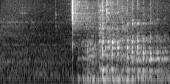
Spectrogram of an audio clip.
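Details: A male lion at a zoo, originally from Asahiyama Zoo in Hokkaido, bursts into a deep, rough angry roar after a brief quiet at a staff member he dislikes, linked to injections as a cub, while being teased with food.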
